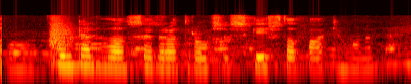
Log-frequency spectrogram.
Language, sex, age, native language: Icelandic, female, 12, Icelandic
